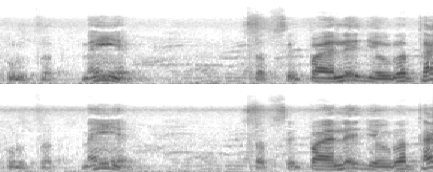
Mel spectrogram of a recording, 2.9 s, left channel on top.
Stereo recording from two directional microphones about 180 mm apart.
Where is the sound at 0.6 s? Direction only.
25° right (ahead or behind).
